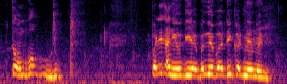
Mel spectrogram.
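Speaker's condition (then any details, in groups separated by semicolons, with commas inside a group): Cerebral palsy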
